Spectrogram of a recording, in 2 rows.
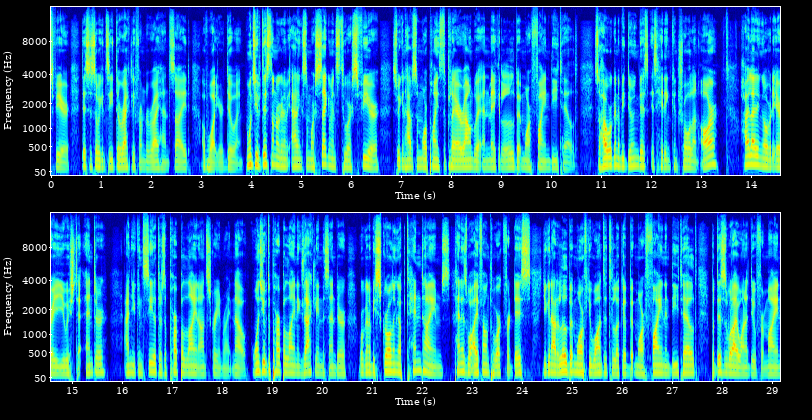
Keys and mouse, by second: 12.8 ctrl+r.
